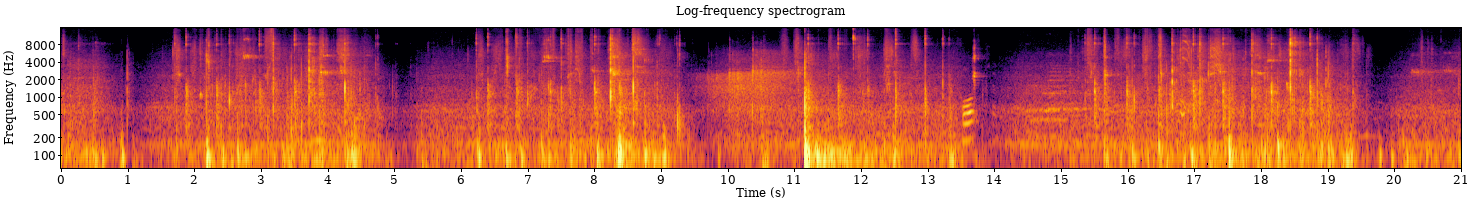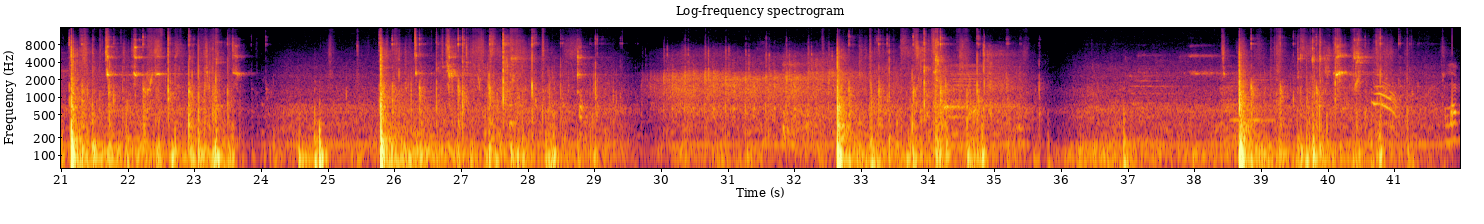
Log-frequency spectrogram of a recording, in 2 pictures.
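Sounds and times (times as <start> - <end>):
people clapping: 29.7 - 33.4.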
